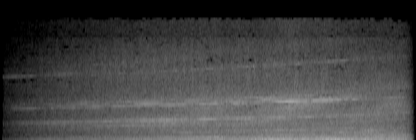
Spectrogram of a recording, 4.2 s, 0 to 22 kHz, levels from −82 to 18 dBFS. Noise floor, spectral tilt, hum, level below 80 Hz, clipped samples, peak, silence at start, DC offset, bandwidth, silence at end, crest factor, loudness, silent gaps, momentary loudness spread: -43 dBFS; -2.5 dB/octave; none; -38 dBFS; under 0.1%; -6 dBFS; 0 s; 4%; 19.5 kHz; 0 s; 16 dB; -21 LUFS; none; 17 LU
